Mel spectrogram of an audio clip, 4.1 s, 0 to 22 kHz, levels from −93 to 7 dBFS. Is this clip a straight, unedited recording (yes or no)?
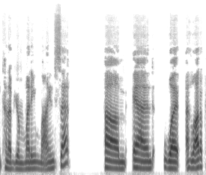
yes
